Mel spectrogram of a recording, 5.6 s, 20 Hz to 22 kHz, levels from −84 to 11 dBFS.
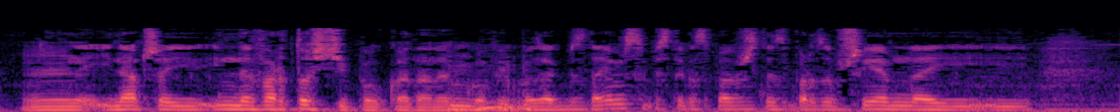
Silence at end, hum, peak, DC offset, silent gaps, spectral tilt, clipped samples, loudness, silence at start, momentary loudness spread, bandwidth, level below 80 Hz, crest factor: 0 s; none; -8 dBFS; under 0.1%; none; -6 dB/octave; under 0.1%; -24 LUFS; 0.05 s; 8 LU; 8 kHz; -44 dBFS; 16 dB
